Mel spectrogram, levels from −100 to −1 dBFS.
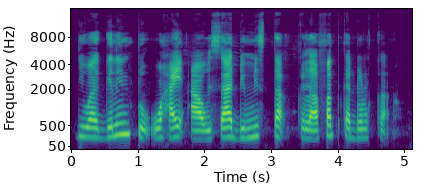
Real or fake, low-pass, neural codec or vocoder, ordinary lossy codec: real; 14.4 kHz; none; none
